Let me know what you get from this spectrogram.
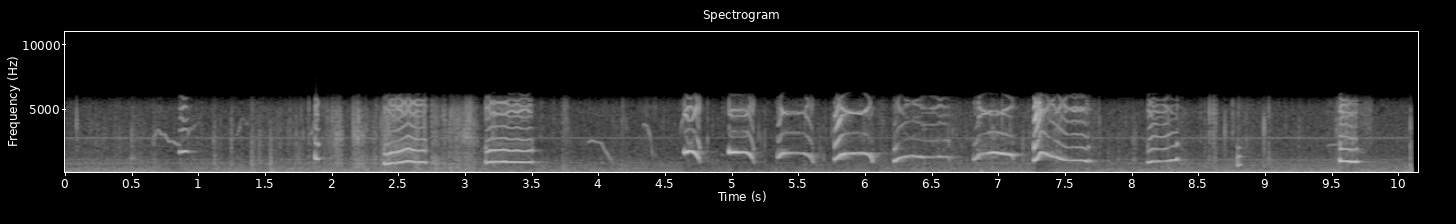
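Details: GiGi, a little female Yorkshire terrier up for adoption, whimpers in a series of high, wavering whines that rise and fall, coming in quick clusters over a constant low background hum.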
